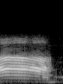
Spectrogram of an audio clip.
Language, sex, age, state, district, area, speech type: Assamese, male, 45-60, Assam, Goalpara, rural, conversation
